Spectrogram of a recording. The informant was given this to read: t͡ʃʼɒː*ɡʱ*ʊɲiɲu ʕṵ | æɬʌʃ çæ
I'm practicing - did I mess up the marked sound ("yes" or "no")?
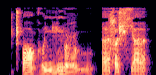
no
